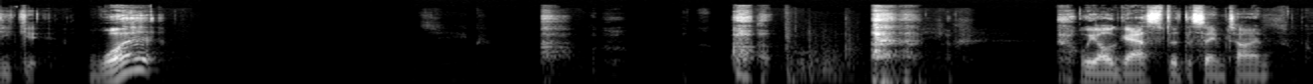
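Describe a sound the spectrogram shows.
A young man exclaims and talks excitedly close to a microphone.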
